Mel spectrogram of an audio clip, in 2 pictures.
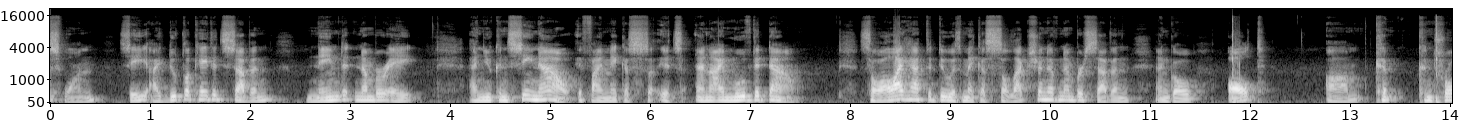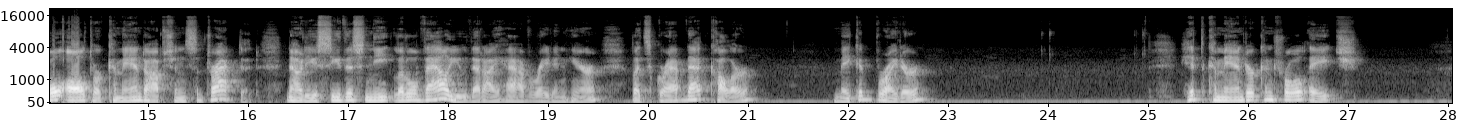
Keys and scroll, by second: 26.0 super+h.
